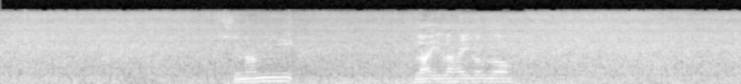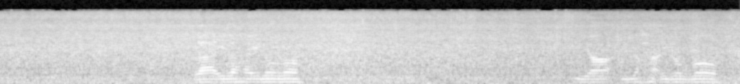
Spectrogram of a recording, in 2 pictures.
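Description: Floodwater rushes loudly down a street outdoors.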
